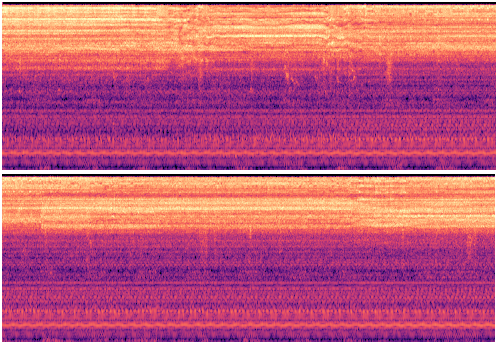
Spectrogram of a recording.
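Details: The steady motorized drone and buzzing whine of a nebulizer compressor during a baby's breathing treatment, on about the fourth and last day of nebulizing. Phlegm had made breathing hard, and the lungs are reportedly okay.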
